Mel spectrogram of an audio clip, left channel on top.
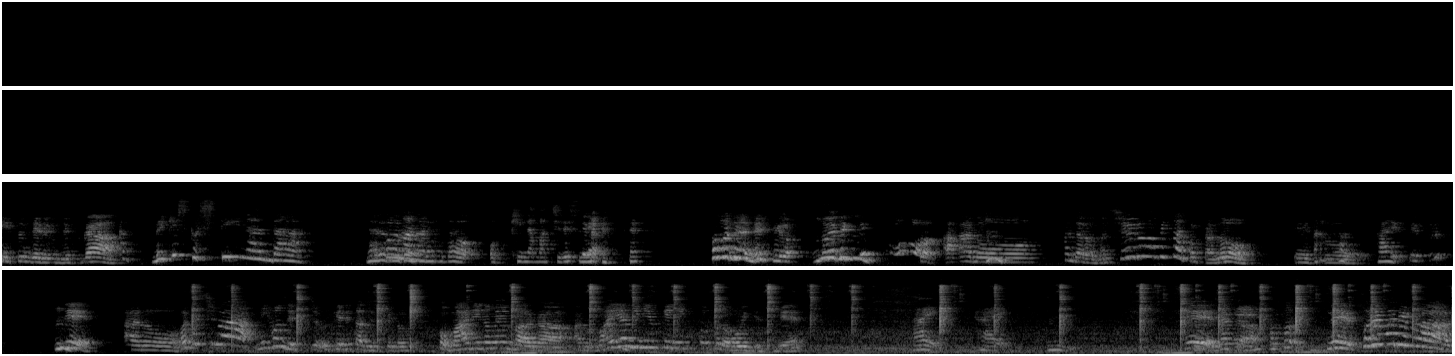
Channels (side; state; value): left; silent; digital silence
